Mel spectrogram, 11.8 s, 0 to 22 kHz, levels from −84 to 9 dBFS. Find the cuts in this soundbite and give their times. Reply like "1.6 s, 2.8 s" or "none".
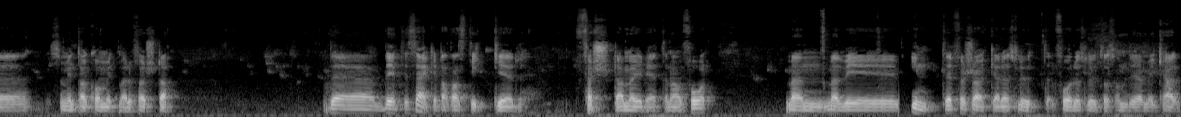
9.0 s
